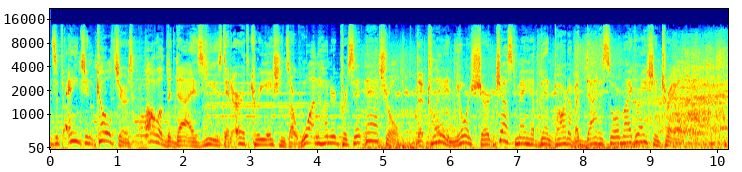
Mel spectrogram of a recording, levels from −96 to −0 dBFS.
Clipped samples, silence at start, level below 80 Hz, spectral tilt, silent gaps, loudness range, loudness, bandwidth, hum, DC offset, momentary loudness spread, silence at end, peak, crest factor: under 0.1%; 0 s; -28 dBFS; -4 dB/octave; none; 1 LU; -14 LUFS; 14 kHz; none; under 0.1%; 3 LU; 0 s; 0 dBFS; 14 dB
